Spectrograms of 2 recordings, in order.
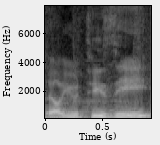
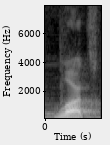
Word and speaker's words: Lutz: Lutz, L-U-T-Z, is not pronounced like Lutz, like most of the population of the world would pronounce it. Around here, it's called Lutz.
